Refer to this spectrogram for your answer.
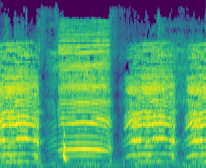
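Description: A cow moos loudly, three long, drawn-out lowing calls with brief breaths between them, and no one speaking.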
